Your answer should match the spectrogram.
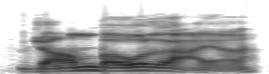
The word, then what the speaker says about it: jambalaya: gumbo we have jambalaya which is spelled jambalaya with a g with g-a-m at the beginning not g-u-m it's not jambalaya or it's not jambalaya it's jambalaya really jumbolaya that's how you say it God damn I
